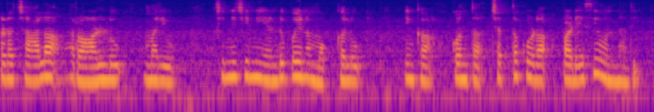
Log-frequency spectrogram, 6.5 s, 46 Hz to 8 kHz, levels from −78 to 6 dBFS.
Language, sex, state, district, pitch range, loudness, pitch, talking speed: Telugu, female, Telangana, Hyderabad, 195-220 Hz, -19 LUFS, 205 Hz, 110 wpm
